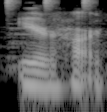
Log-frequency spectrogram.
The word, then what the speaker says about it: Earhart: Earhart. – Earhart. Earhart. It's spelled E-A-R. – Like an ear and a heart.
